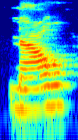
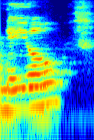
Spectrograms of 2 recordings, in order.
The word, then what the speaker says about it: Nao: her name her name her artist name is anna like nancy a like apple oh now i pronounce it now or neo hi ronda and it's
